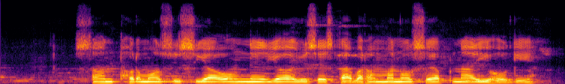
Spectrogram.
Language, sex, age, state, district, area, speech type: Hindi, male, 30-45, Bihar, Madhepura, rural, read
